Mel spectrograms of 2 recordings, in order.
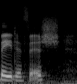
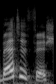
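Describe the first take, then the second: First: The first vowel is long, as in 'bait'. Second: The first vowel is short, as in 'bet'. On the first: The speaker calls it wrong. "not a beta fish" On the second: The speaker calls it right. "It is a betta fish"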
